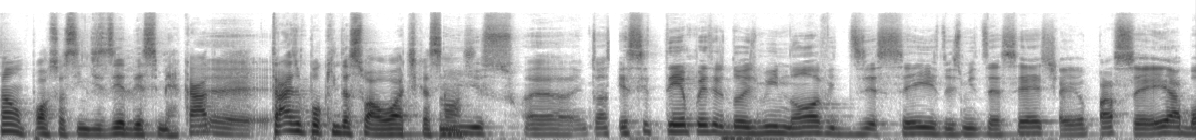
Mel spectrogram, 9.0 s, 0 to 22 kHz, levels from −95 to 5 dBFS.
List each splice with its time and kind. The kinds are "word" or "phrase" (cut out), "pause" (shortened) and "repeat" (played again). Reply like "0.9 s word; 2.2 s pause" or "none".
3.3 s word; 4.6 s word; 7.9 s word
